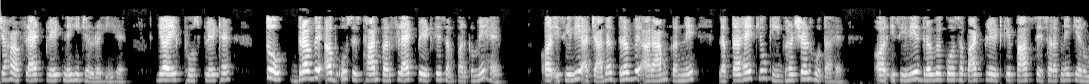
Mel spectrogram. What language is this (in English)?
Hindi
